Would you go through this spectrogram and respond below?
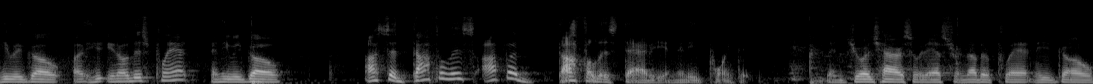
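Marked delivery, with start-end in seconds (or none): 3.7-6.7 put-on New York accent, animated, high and swooping. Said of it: "in his New York accent".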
